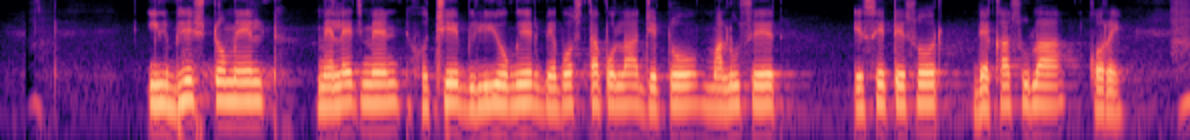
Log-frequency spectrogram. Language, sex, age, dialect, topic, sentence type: Bengali, female, 18-24, Jharkhandi, banking, statement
